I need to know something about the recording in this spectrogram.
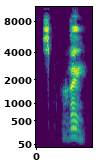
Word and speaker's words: spray: cotons les cotons tiges le mot spray est un mot anglais mais on le prononce à la française le r se prononce comme un r français spray pr le coton dans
